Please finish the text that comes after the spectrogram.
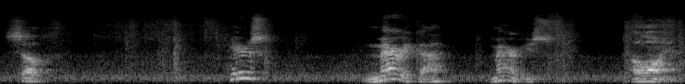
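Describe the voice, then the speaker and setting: A man's voice: mid-range voice, sing-song, drawn-out words, fairly bright tone. A man of about seventy from Newfoundland, a writer talking and telling stories to viewers on an informal livestream. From Newfoundland, Canada. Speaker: writer reading his work to viewers. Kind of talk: informal livestream talk and storytelling. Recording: distant mic, roomy echo, audible noise.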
